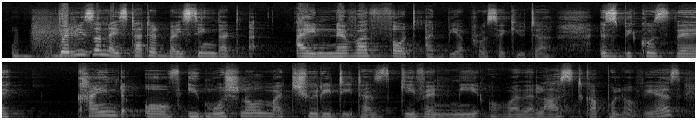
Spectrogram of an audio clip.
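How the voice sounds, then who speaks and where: In a personal talk before an audience, a female prosecutor in her thirties with a Kenyan English accent speaks at a fairly low pitch. Her voice is firm and strong, alternating quiet, near-whispered lines with forceful, loud ones.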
